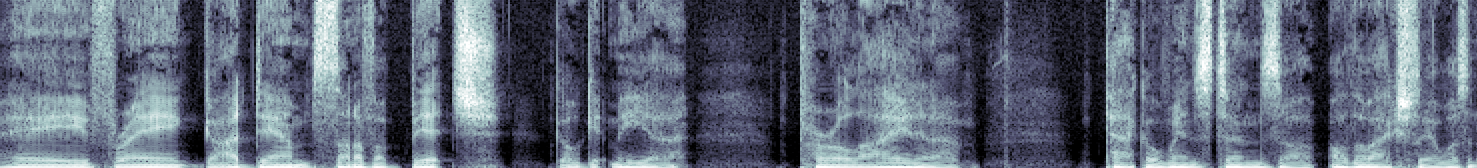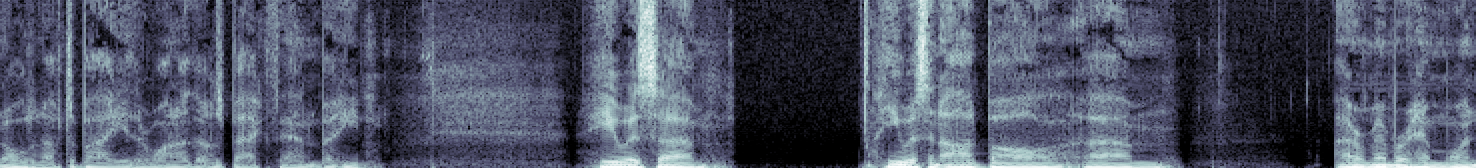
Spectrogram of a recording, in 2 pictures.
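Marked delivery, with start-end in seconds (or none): 0.0-8.0 slow, drawn-out, guttural drawl. Recalling what an oddball man used to say to him: slow, guttural imitation. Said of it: "kind of talked slow and and um, I guess sort of guttural".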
